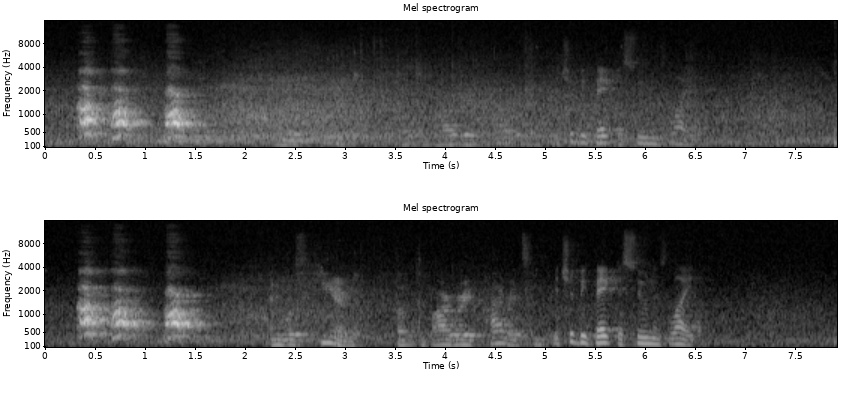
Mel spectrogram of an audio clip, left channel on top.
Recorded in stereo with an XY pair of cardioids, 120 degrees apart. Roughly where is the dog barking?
Ahead.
